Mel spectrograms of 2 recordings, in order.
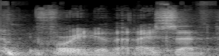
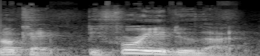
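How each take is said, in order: First: Softer repeat through a laugh. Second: Said in the usual way. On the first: Real, not acted. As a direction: chuckle as you repeat it.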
